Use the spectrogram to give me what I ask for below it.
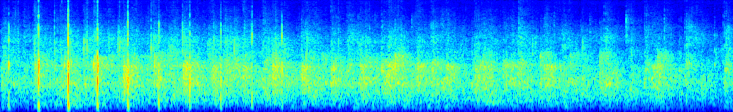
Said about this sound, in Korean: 오늘 영예로운 수상을 하신 수상자분들께 다시 한번 큰 박수를 부탁드리겠습니다.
